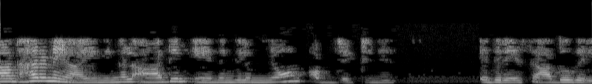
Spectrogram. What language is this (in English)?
Malayalam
